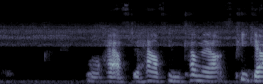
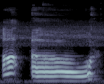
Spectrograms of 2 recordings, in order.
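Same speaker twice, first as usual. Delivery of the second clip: uh-oh; 12 dB louder than usual. Acted. Cat appears in the story.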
